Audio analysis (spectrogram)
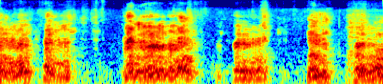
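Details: Dog running wild in a garden, giving a series of five harsh, rumbling growl bursts, each about half a second long with short quiet gaps between them.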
